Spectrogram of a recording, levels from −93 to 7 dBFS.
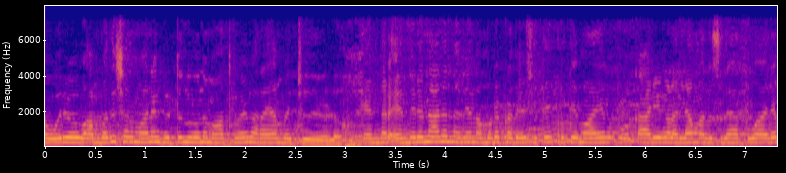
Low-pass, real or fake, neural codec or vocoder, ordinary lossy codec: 7.2 kHz; fake; codec, 16 kHz, 8 kbps, FunCodec, trained on Chinese and English, 25 frames a second; none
